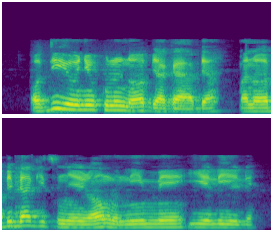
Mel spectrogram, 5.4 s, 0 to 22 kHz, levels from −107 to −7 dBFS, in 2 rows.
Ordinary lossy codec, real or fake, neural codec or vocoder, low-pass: AAC, 32 kbps; real; none; 5.4 kHz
